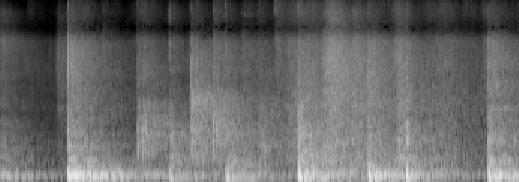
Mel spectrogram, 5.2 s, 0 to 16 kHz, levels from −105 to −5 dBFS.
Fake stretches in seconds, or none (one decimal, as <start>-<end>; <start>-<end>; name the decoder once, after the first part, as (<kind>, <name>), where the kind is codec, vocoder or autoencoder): 0.0-0.6 (vocoder, Vocos)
